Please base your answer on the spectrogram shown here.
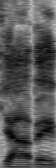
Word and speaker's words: Yave: So, but we gave the way you pronounce Yave means key in Spanish.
